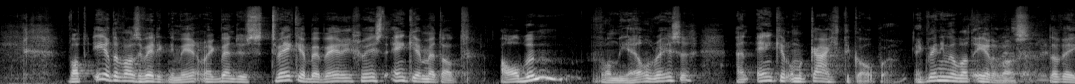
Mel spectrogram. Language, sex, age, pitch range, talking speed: Dutch, male, 50-69, 95-145 Hz, 230 wpm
